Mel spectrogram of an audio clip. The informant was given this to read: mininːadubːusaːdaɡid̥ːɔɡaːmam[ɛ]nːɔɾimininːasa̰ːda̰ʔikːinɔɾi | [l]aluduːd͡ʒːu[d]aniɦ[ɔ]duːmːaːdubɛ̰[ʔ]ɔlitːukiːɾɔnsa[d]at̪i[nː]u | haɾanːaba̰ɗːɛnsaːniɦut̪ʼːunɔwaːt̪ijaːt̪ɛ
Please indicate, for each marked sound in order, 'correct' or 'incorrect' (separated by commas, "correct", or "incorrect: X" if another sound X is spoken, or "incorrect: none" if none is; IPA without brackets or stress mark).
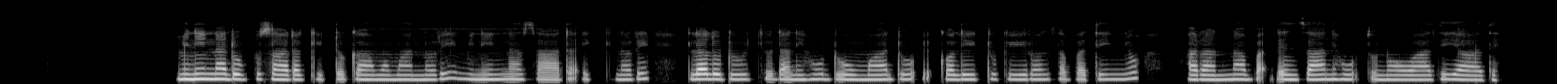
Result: incorrect: a, correct, correct, incorrect: u, incorrect: k, incorrect: b, incorrect: ɲː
